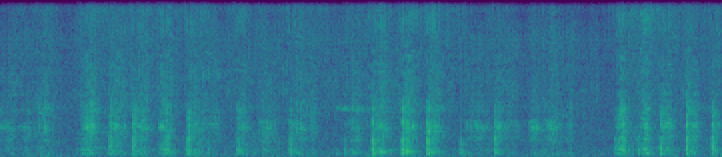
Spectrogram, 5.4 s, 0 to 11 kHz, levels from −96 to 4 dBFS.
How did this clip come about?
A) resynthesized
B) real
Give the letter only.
A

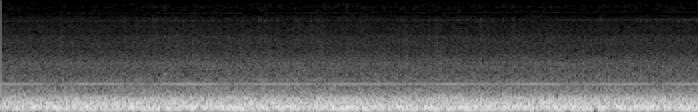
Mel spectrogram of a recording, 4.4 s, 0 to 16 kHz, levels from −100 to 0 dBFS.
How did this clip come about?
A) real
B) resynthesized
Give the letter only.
A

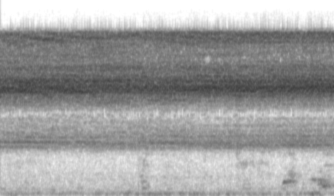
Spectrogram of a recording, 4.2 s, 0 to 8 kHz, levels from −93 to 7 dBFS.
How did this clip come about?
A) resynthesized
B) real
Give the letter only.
B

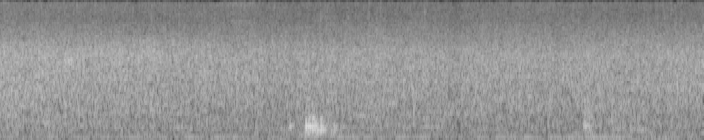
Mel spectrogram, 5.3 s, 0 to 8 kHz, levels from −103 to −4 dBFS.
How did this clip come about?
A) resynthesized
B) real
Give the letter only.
B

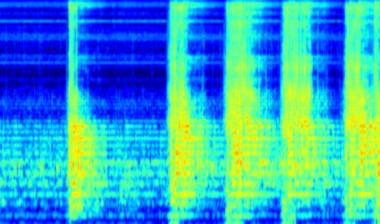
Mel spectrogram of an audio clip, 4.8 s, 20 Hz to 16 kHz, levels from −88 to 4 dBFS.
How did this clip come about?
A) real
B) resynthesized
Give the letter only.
B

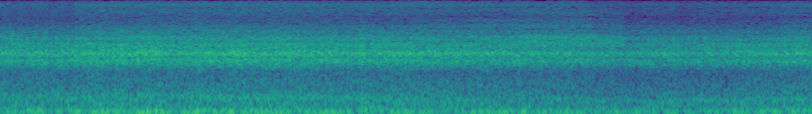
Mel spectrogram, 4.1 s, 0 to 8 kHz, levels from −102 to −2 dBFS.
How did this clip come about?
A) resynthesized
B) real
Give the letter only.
B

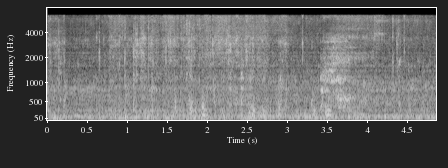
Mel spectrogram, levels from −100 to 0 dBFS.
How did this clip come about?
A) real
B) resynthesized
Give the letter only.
B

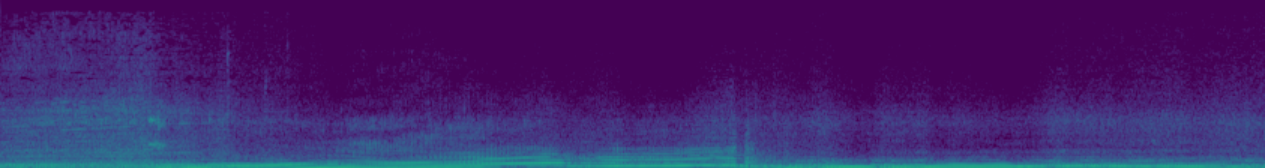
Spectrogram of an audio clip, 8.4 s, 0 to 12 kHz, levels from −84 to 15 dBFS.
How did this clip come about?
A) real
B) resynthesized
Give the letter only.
A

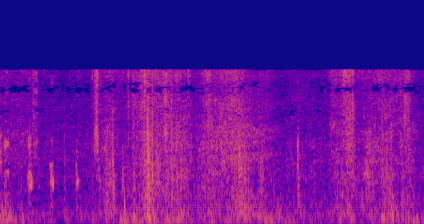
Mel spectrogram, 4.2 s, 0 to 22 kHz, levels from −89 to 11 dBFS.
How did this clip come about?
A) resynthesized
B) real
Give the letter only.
B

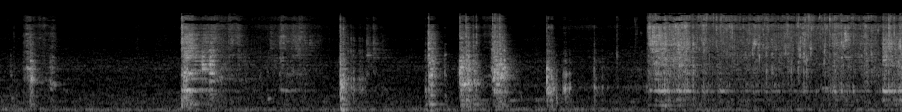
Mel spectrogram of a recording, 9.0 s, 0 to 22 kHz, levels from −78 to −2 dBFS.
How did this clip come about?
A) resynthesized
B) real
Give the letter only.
B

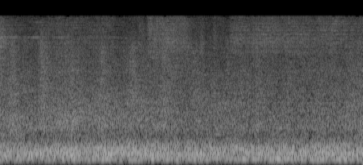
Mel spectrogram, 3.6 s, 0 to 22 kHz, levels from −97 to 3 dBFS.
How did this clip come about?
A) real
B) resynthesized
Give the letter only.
A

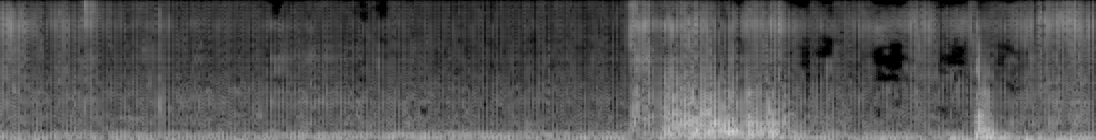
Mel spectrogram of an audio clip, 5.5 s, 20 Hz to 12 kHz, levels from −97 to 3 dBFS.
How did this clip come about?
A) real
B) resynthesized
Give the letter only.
B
